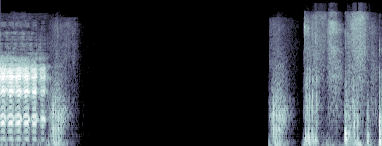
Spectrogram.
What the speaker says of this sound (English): Oh, there's so many sheep.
